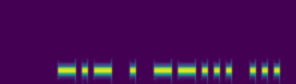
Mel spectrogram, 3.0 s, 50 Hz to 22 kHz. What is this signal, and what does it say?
Morse code, heard as a keyed tone, about 20 wpm, 700 Hz. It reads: KE7S
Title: USA Call Signs - 6 Characters - 8x Character Spacing - 20wpm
